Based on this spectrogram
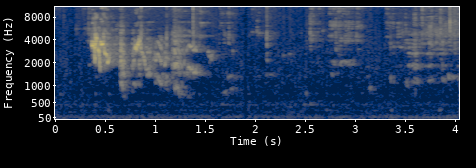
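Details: Budgerigar giving a short burst of sharp, high chattering chirps that fades into faint, scattered twitters.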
